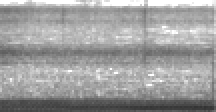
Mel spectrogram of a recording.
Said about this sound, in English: He steps on the gas and takes off across the bridge.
